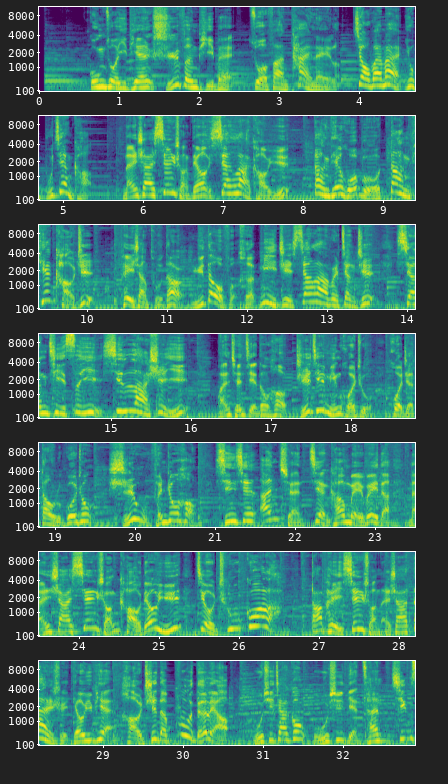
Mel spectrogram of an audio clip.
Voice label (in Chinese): 广告香辣烤鱼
